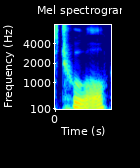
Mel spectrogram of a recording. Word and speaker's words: TEWL: Uh, transepidermal water loss, or TEWL, what we pronounce TOOL, at a minimum.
